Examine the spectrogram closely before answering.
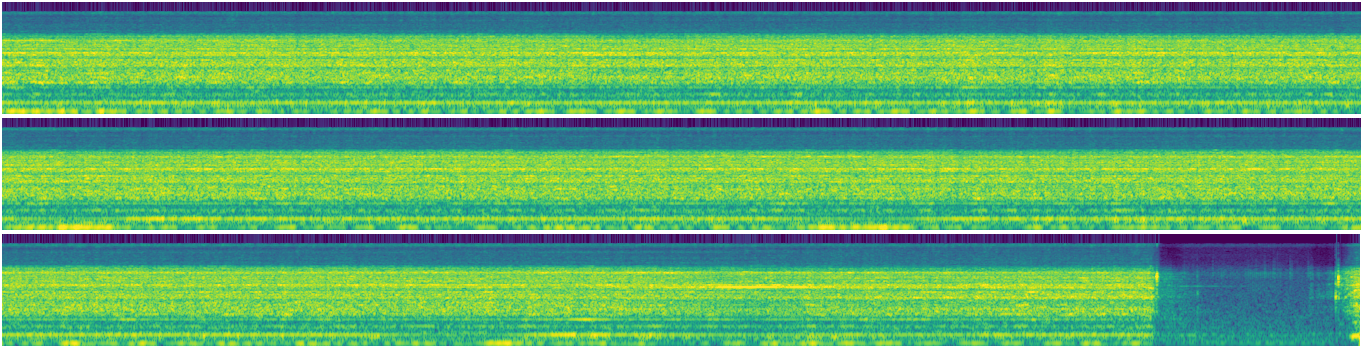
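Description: Electric drill running steadily under load, a small twist bit cutting into a broken bolt in a cylinder head, making little headway even with cutting oil. It cuts off about a second before the end.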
